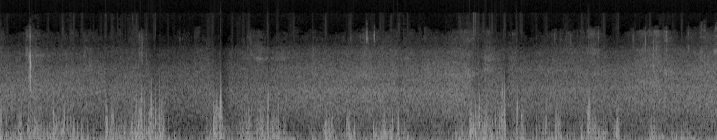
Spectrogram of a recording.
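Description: Strong wind in the mountains at the Upper Lars border crossing blows into the microphone as a steady, loud, gusting rumble with rustling buffets and no voice.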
